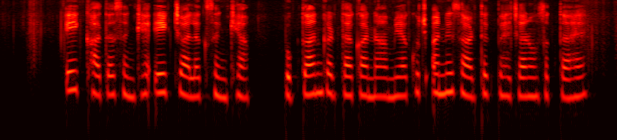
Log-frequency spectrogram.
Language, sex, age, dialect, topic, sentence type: Hindi, female, 18-24, Garhwali, banking, statement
